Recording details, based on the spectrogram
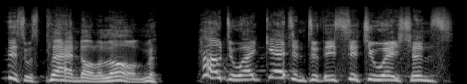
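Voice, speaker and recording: A man voicing a manic, arrogant cartoon evil scientist for a video game, pompous and theatrical in shouted exclamations. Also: sits high, very animated, unhurried, full character voice. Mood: scheming, smug.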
